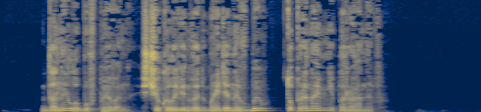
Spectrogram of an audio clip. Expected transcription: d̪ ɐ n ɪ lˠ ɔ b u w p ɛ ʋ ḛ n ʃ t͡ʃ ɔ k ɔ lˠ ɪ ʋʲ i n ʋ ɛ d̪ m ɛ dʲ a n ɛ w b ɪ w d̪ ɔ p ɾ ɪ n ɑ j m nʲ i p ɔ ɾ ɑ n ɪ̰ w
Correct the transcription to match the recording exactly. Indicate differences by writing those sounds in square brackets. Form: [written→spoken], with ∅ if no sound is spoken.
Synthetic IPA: d̪ ɐ n ɪ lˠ ɔ b u w p ɛ ʋ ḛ n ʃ t͡ʃ ɔ k ɔ lˠ ɪ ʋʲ i n ʋ ɛ d̪ m ɛ dʲ [a→ɐ] n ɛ w b ɪ w [d̪→t̪] ɔ p ɾ ɪ n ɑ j m nʲ i p ɔ ɾ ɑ n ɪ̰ w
